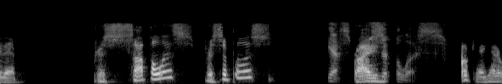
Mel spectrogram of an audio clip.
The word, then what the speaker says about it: Persepolis: Persepolis.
